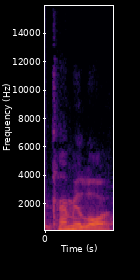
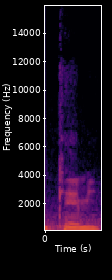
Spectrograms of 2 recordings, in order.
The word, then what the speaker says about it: Camelot: Sin elogia sua determinação, mas diz a ele que se pronuncia Camelot, não Kemi, seja lá o que Percy disse.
